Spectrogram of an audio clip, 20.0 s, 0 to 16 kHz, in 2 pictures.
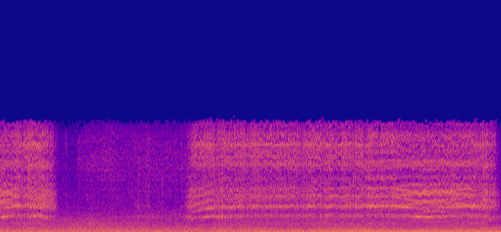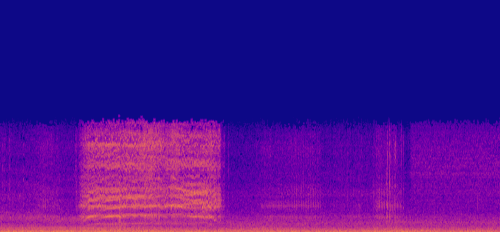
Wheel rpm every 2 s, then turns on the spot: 80, 30, 150, 160, 130, 30, 150, 40, 20, 0.
0-2 14-18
